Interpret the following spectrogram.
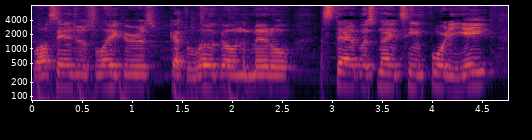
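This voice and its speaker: A man giving a casual home tour vlog indoors, playful and deadpan with tongue-in-cheek jokes. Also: fairly high pitch, moderate pace, faint music behind. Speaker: vlogger showing his man cave.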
